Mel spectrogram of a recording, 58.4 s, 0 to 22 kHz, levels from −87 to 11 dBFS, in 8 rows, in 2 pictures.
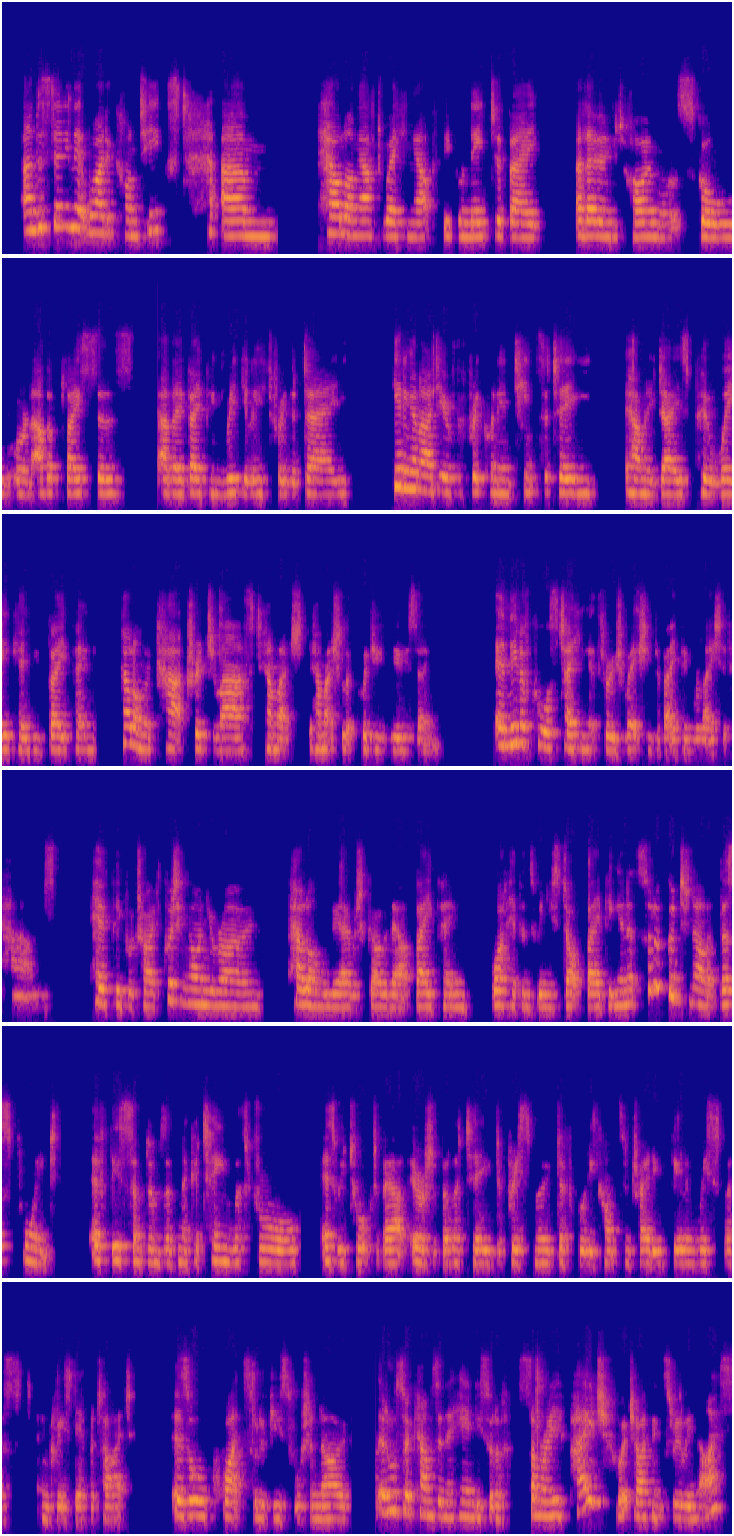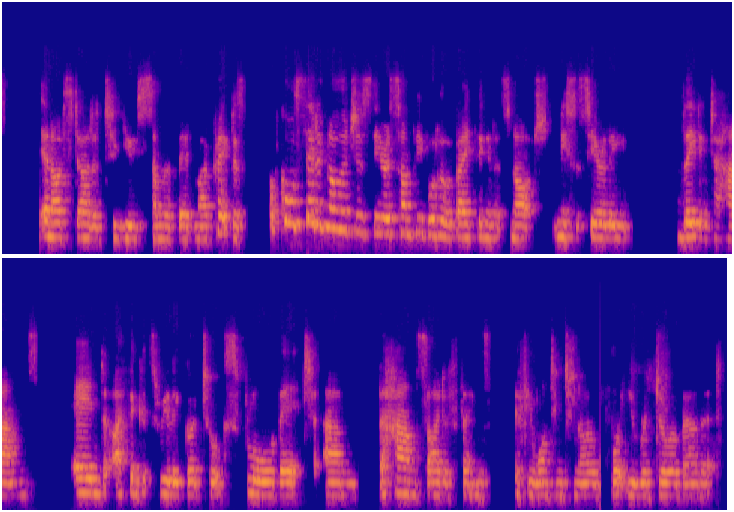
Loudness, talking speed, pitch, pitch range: -21 LUFS, 205 wpm, 185 Hz, 170-200 Hz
